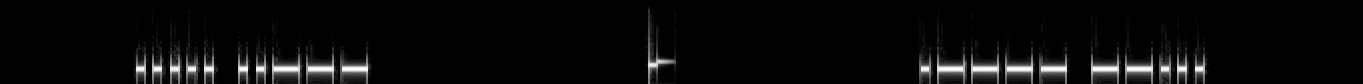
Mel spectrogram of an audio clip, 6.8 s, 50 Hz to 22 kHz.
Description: Morse code, heard as a keyed tone, about 28 wpm, 700 Hz. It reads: 52 17
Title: Numbers - 2-Digit 28wpm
